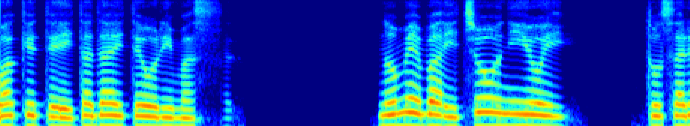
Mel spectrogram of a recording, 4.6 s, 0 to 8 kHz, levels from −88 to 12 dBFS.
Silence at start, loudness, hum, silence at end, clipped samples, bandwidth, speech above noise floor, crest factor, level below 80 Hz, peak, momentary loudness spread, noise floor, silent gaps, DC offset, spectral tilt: 0 s; -16 LUFS; none; 0 s; under 0.1%; 8 kHz; over 75 dB; 16 dB; -50 dBFS; 0 dBFS; 9 LU; under -90 dBFS; 1.63-2.46 s, 3.91-4.21 s; 2%; -7 dB/octave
